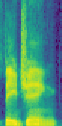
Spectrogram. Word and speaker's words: Beijing: One of the things that first of all drives me crazy is when people pronounce Chinese names wrong, like the capital of China is not Beijing, it's Beijing. The J is pronounced like a J, or the leader of China is not Z, it's she, like S-H-E.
